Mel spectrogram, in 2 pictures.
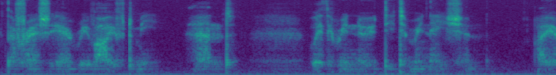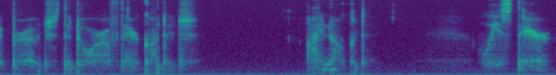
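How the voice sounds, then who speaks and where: A woman reading a classic novel as ASMR, in a hushed, deliberate whisper. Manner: slow, deliberate, hushed phrasing. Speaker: audiobook reader.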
